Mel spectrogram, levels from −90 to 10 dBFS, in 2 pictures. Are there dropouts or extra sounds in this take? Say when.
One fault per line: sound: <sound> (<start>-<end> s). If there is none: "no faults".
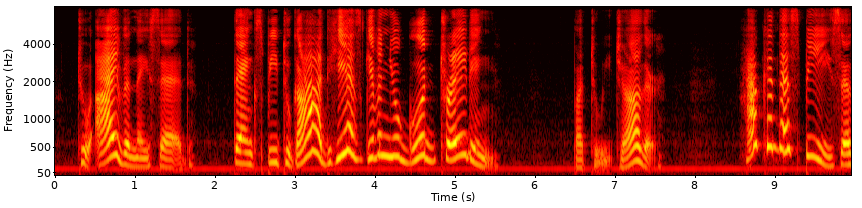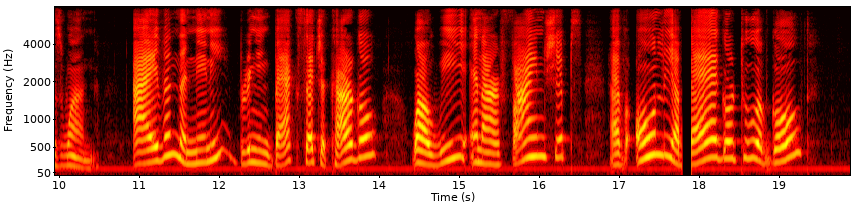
sound: dropout (17.8-17.9 s)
